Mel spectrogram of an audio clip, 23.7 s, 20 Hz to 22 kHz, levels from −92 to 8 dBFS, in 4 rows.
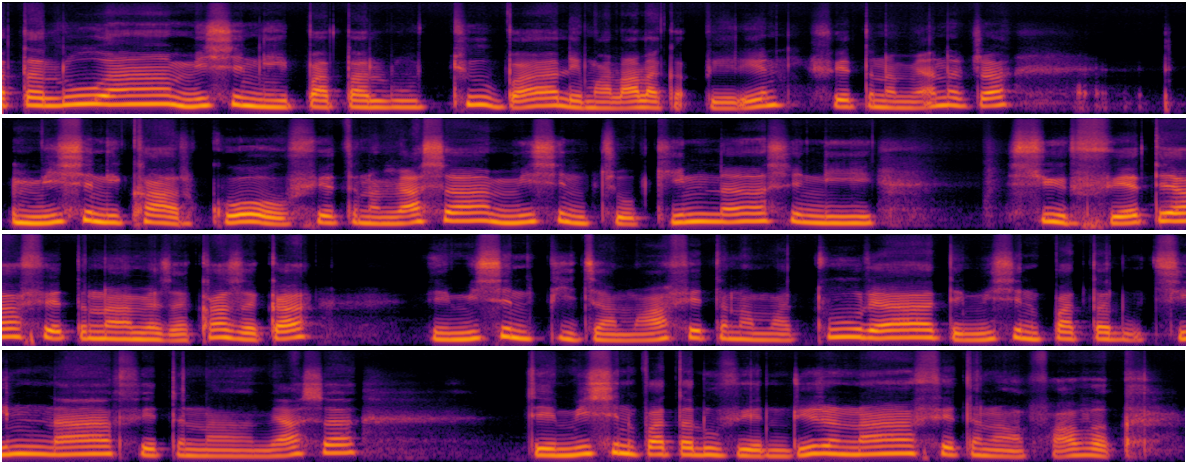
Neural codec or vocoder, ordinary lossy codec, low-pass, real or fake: autoencoder, 48 kHz, 128 numbers a frame, DAC-VAE, trained on Japanese speech; none; none; fake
